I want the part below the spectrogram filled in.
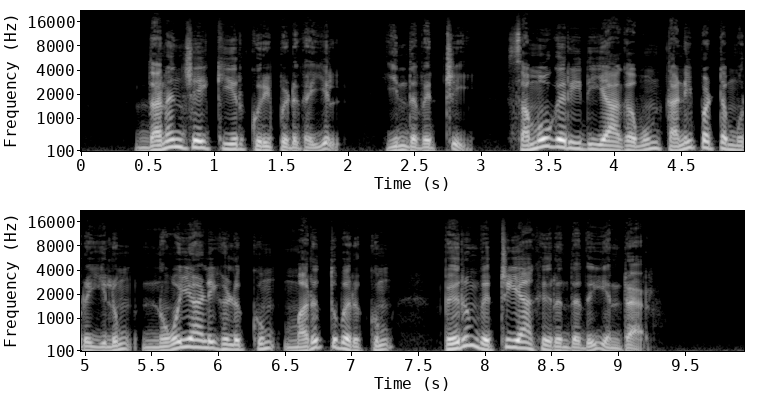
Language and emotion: Tamil, neutral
